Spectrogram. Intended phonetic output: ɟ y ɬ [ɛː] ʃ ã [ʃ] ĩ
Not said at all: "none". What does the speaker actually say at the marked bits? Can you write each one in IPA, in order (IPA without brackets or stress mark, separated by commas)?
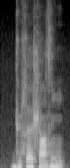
ɛː, z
